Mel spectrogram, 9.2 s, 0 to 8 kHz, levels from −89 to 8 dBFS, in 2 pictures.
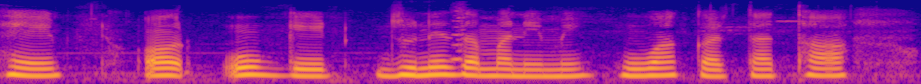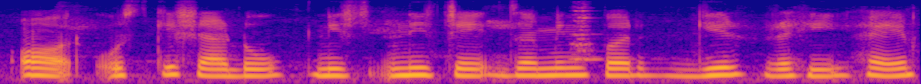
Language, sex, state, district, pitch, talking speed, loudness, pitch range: Hindi, female, Chhattisgarh, Sukma, 215 Hz, 130 wpm, -15 LUFS, 205-225 Hz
